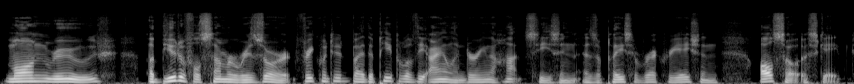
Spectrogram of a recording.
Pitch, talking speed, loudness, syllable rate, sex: 115 Hz, 170 wpm, -19 LUFS, 5.6 syllables/s, male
